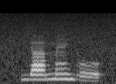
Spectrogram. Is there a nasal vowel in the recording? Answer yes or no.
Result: yes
